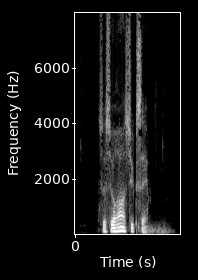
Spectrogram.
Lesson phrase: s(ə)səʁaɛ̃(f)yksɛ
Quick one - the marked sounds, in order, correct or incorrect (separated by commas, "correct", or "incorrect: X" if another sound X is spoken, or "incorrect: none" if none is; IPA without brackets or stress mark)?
correct, incorrect: s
